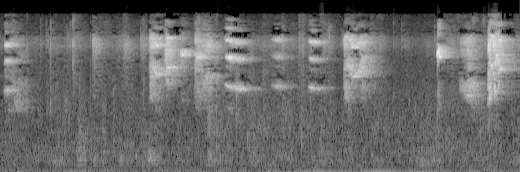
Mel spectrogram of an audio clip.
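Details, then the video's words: Singing and cheeping lovebirds, played to lure an escaped one home: faint high ticks at first, then loud, sharp, piercing chirps and squeaks in quick clusters. "SONIDO DE AGAPORNIS. Reclamo ,cómo canta un Agapornis o INSEPARABLE."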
